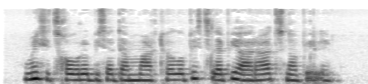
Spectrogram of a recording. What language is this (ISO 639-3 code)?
kat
